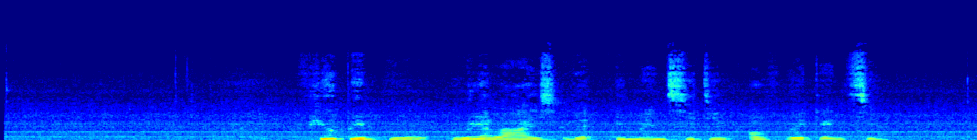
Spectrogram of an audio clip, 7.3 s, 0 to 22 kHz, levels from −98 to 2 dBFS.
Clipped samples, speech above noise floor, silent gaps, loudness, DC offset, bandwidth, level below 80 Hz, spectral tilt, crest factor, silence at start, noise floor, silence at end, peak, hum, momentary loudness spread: under 0.1%; 22 dB; none; -43 LUFS; under 0.1%; 13.5 kHz; -78 dBFS; -6 dB/octave; 20 dB; 0.05 s; -65 dBFS; 0 s; -24 dBFS; none; 25 LU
